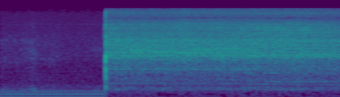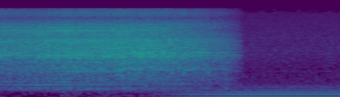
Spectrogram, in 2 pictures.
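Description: An angle grinder cuts through steel.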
